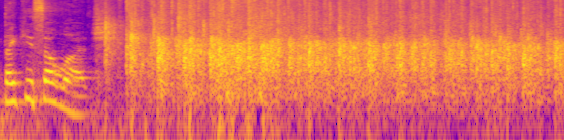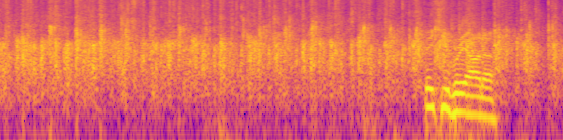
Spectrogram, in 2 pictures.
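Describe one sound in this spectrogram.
An audience claps and laughs.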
